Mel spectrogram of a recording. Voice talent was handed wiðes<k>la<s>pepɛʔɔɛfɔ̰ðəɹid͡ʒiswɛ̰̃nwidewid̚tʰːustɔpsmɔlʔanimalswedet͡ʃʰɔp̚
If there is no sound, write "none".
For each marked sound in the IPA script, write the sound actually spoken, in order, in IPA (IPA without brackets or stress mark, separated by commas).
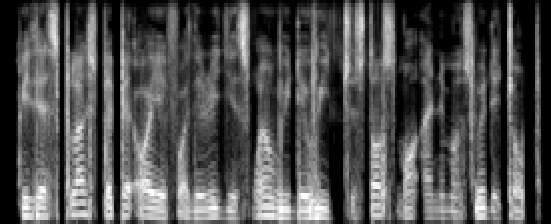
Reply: p, ʃ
